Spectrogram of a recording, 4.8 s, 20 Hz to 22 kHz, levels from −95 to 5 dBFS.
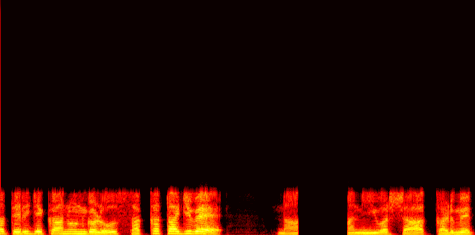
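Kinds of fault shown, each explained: Opus compression: The speech sounds rough and grainy, with nothing above about 4 kHz. This is likely heavy Opus coding at a low rate, which fits roughly 12 kbps.
Playback stall: The speech falls silent from 2.98 to 3.48 s, about half a second. It resumes at "ಈ ವರ್ಷ". The likely cause is the player running out of data.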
